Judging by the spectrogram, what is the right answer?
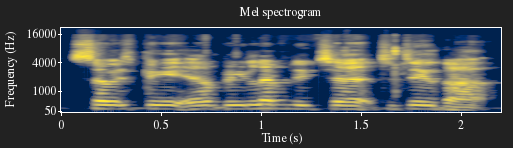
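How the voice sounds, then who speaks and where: A woman's voice: lowish voice, fairly even intonation, fairly quick. A British woman, a cruise vlogger guest, chatting and often asking her husband for agreement. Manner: chatty, asks for agreement with tag questions. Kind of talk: casual live-stream chat.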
